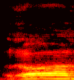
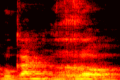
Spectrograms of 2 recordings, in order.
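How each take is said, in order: First: The r sound is clear with no breath. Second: The r sound has too much breath. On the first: The speaker calls it right. "sifatnya jahar atau jelas, tidak boleh pakai angin" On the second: The speaker calls it wrong. "terlalu anginnya terlalu berlebihan"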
